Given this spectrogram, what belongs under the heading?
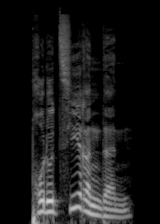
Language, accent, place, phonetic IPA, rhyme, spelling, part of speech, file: German, Germany, Berlin, [pʁoduˈt͡siːʁəndn̩], -iːʁəndn̩, produzierenden, adjective, De-produzierenden.ogg
- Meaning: inflection of produzierend: 1. strong genitive masculine/neuter singular 2. weak/mixed genitive/dative all-gender singular 3. strong/weak/mixed accusative masculine singular 4. strong dative plural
